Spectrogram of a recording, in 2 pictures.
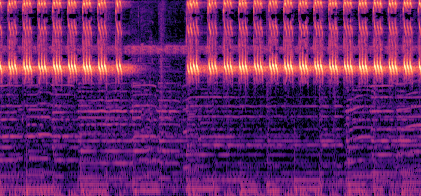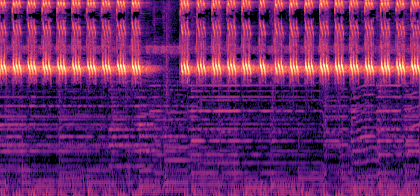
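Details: A cricket chirps at night in long trains of high, pulsing chirps that pause twice for under a second, accompanied by low background music.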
